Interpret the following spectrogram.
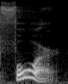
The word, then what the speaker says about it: four: Next, you can hear the word or sound in the word for, but it is spelled F-O-U-R.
